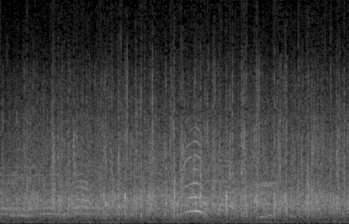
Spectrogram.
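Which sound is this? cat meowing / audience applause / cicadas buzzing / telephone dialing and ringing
audience applause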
